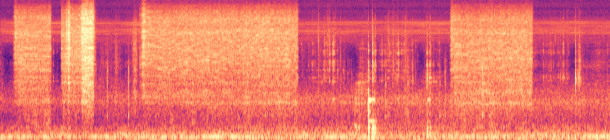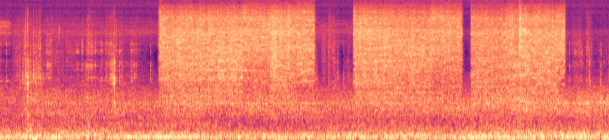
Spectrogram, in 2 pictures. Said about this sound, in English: we can just kind of hit her with some brake cleaner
